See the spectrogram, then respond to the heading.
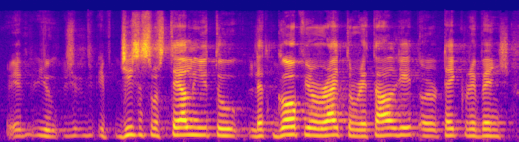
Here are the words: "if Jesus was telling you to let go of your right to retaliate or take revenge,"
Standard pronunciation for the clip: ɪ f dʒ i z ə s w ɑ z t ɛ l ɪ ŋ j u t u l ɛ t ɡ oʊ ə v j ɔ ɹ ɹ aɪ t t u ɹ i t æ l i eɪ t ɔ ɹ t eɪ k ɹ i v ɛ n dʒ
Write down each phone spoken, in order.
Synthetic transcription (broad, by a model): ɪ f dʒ i s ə s w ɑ s t ɛ l ɪ ŋ j u t u l ɛ t ɡ oʊ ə p j ɔ ɹ ɹ aɪ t t u ɹ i t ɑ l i t ɔ ɹ t eɪ k ɹ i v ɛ n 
